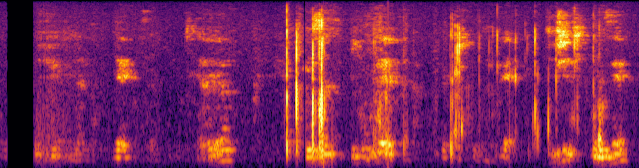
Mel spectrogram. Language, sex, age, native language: Icelandic, male, 9, Icelandic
